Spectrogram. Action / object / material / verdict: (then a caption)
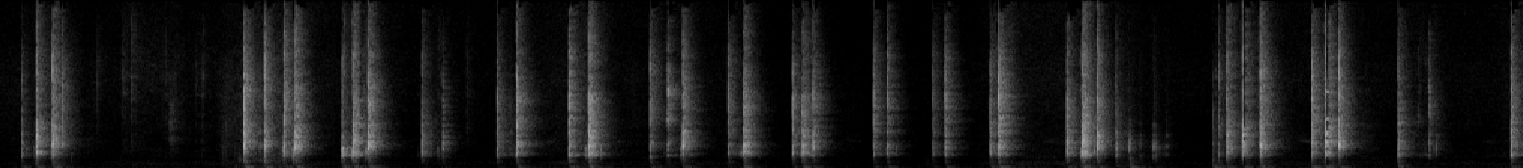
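tap / plastic ice cube tray with silicone cells / plastic / none. A metal rod with a white rounded tip taps the bottoms of the teal silicone cells in an empty clear plastic ice cube tray. It makes quick clusters of short, dry, bright clicks with almost no ring, separated by brief silences.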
